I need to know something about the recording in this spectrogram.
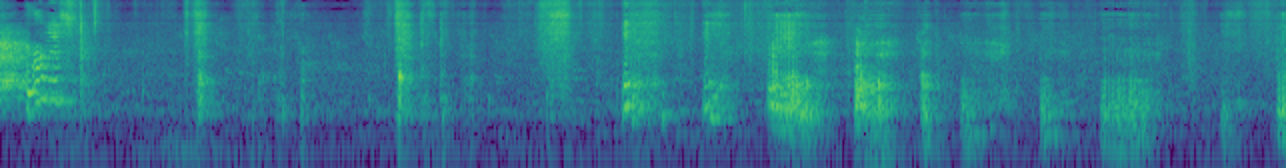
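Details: French Bulldog named Pro, kept as a pet, voicing strange sounds: softer scattered whines, grunts and grumbling bursts at irregular intervals, quieter than its louder barking.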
